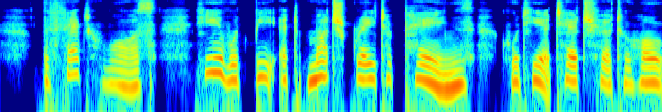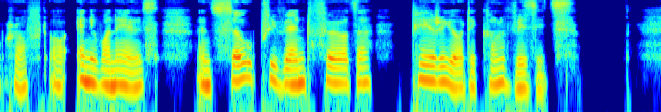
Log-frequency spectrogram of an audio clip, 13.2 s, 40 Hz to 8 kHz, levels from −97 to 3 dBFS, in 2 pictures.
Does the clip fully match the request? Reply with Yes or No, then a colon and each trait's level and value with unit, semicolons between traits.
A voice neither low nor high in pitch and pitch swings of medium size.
Yes: medium, 165 Hz; average, 4.0 semitones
